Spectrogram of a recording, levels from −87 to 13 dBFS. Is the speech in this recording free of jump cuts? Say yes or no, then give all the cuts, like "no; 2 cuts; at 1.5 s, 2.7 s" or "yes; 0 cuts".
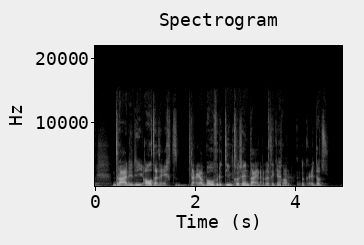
no; 1 cut; at 3.7 s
